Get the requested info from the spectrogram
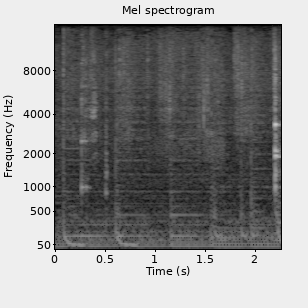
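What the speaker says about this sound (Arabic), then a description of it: "هبدا اخلط كل ده مع بعض" Garlic, spices and sliced peppers being stirred together in a bowl, with several scraping, clattering strokes of a utensil in an uneven rhythm and a sharper knock near the end.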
